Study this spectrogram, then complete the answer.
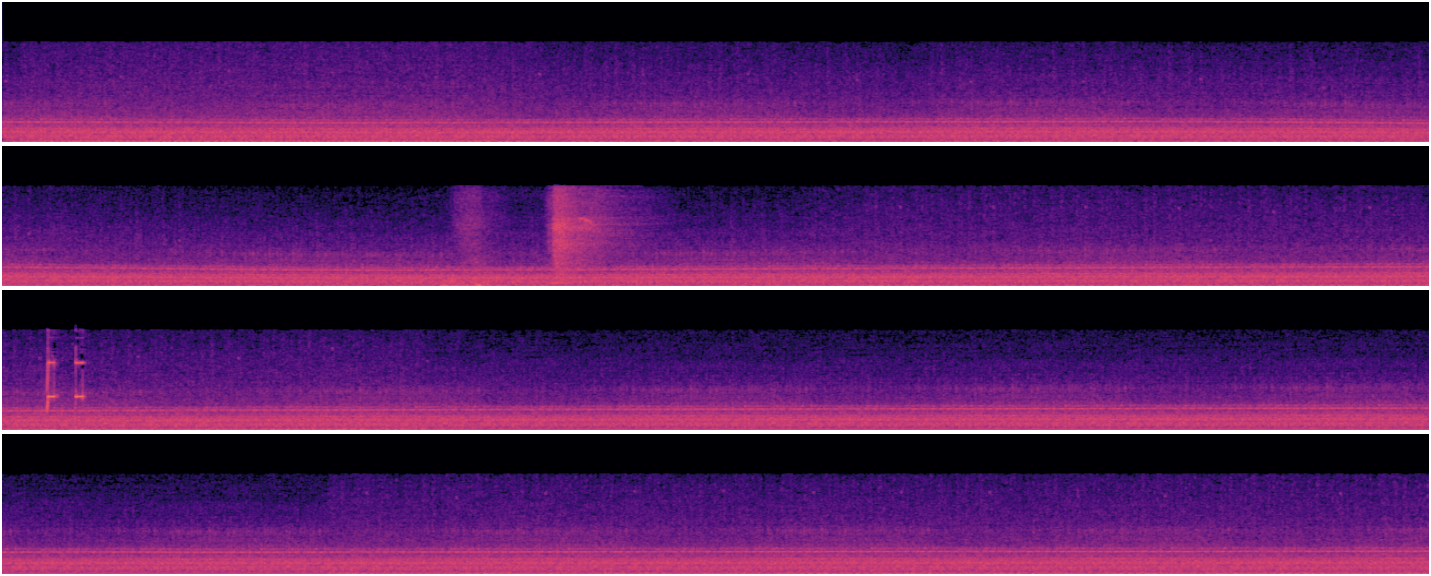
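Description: A truck engine drones steadily, dipping slightly then rising again.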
